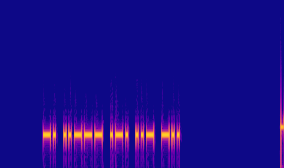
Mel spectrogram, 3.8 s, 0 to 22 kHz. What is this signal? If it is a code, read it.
Morse code, heard as a keyed tone, about 36 wpm, 700 Hz. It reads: N2RUD
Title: USA Call Signs - 5 Characters - 4x Character Spacing - 35wpm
